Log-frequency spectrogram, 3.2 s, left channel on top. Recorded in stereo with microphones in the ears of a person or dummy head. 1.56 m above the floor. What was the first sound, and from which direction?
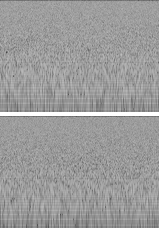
Only background noise.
